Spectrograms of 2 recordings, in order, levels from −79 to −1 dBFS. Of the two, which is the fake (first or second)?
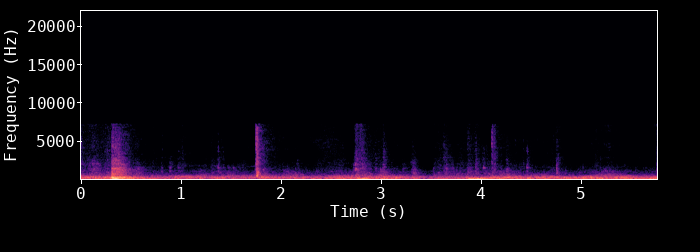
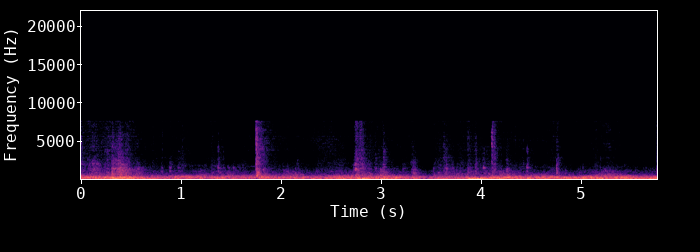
second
